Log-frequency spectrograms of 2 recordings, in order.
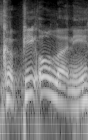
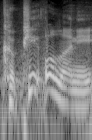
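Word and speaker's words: Kapiʻolani: her name is pronounced kapiolani so there's a break between the i and the o and when you say correctly kapiolani it means the arch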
